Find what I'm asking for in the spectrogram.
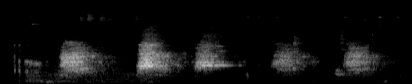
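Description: Several dogs bark indoors in five distinct bursts spaced about half a second apart, moderately loud and close, with no talking over them.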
